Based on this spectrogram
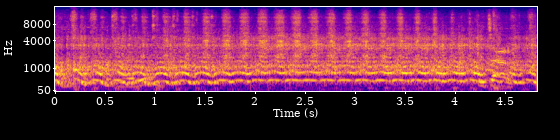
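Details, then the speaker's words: Ford Capri engine that sat about 15 years, cranking and breathing out of the carbs: even quick cranking with airy puffing each stroke but never catches; suspected out of time or an intake valve stuck open. "crank it over again yeah so it's probably out of time we'll uh or the or it's got an intake valve stuck open"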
